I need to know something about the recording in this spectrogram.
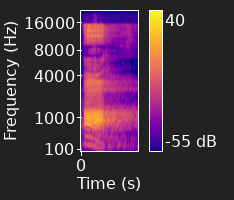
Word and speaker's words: a: हम ए जो आर्टिकल है उसको ए ज़्यादातर बोलते जाए, this is ए pen, this is ए book, जबकि उसको ए नहीं बोलना चाहिए। उसका जो शुद्ध उच्चारण है वो होता है आ।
